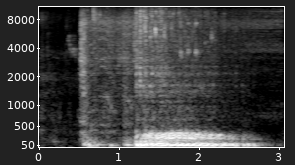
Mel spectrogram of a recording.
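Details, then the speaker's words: K20 engine swapped into EF Honda hatch, first start attempt with immobilizer-off tune and fuel pump bypass unfinished: starter cranks about two seconds, never fires because fuel pump isn't powered; burnt smell noticed afterward. "started no fuel pump is off"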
